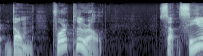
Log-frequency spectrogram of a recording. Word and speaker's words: dem: Dem is mostly pronounced like dom, like its subject counterpart, de. But you write D-E-M.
